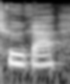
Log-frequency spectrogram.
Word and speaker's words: hygge: If you haven't heard it before, it's spelt Haig, pronounced hygge.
